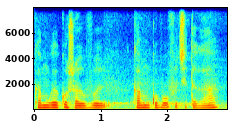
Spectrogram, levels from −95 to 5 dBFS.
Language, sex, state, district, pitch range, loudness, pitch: Wancho, female, Arunachal Pradesh, Longding, 165-180 Hz, -16 LUFS, 175 Hz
